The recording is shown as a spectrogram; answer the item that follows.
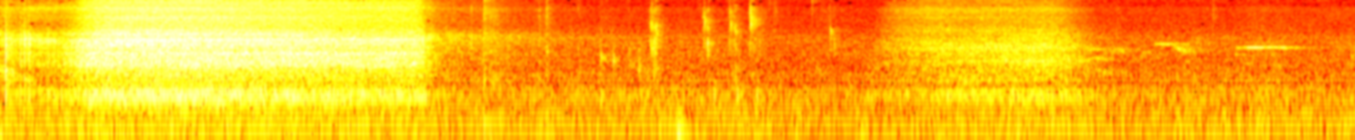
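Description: A drag on a vape: a steady hiss of air drawn through the e-cigarette for about two and a half seconds, then a softer, breathy exhale of the vapour about seven seconds in.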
